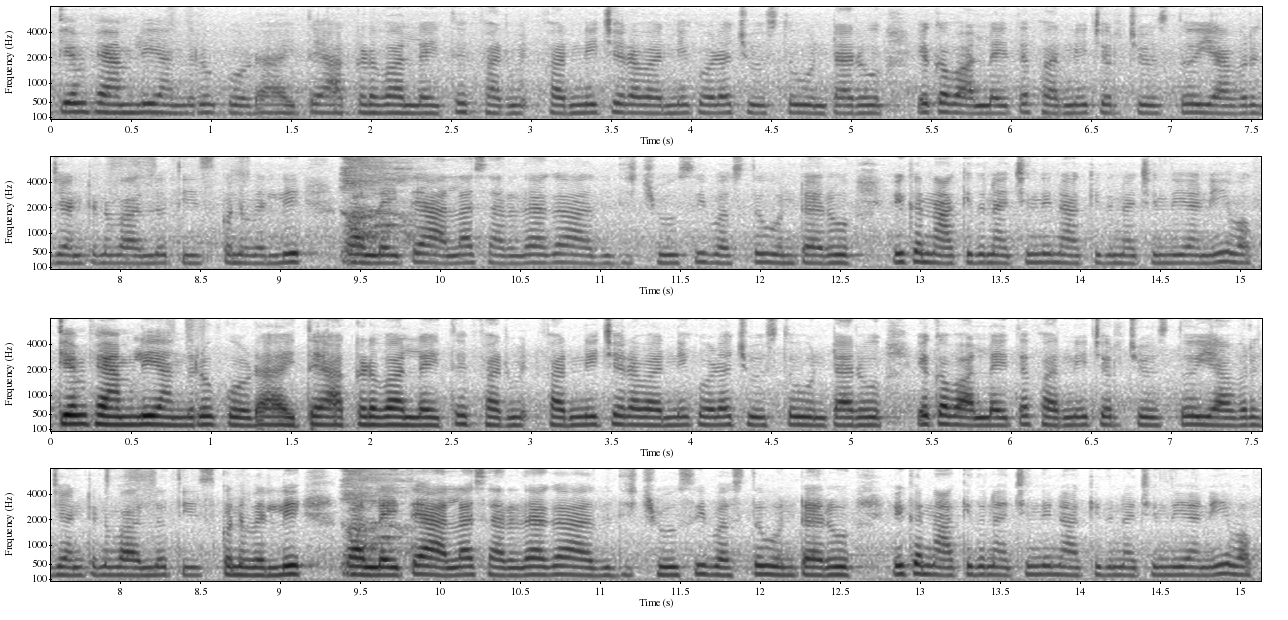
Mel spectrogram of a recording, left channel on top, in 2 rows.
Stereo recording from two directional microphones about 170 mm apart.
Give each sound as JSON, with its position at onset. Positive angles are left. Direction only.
{"t": 0.0, "sound": "a woman's voice", "side_deg": -50}
{"t": 12.8, "sound": "a woman's voice", "side_deg": -5}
